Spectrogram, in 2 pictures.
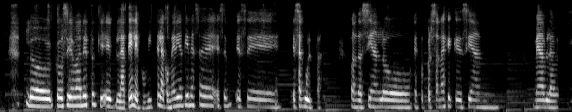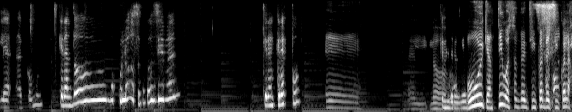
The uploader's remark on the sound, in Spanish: PERDÓN LA CALIDAD DE AUDIO PERO VTR ME ODIA.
